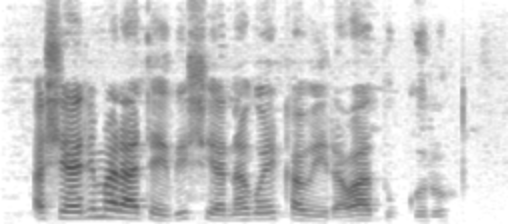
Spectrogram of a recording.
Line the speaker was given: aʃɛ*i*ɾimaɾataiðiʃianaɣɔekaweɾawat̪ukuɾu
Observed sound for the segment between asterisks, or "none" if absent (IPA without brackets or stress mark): a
